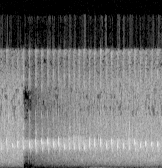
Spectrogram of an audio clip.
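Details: Sooty-headed bulbul, a clear tutor recording for training caged birds. Bright, evenly spaced chirps come in a steady rapid series, about three a second, against the rushing sound of running water.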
